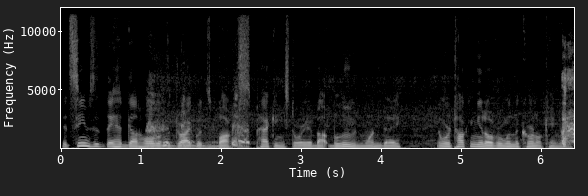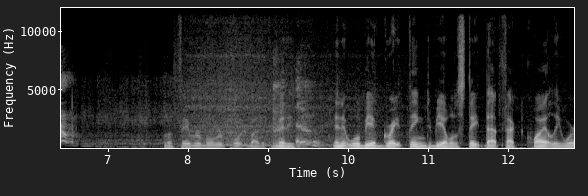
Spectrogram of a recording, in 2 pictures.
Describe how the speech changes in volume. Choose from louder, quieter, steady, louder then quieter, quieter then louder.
louder.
